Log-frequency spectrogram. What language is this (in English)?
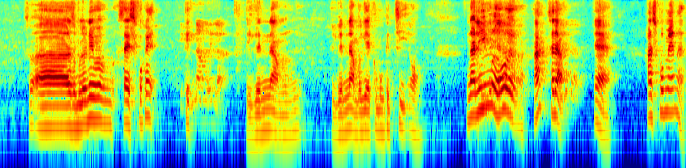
Malay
